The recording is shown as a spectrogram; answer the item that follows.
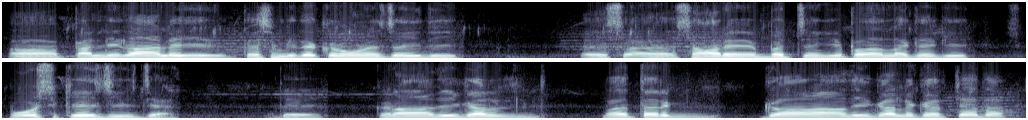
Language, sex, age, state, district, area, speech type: Dogri, male, 30-45, Jammu and Kashmir, Udhampur, urban, spontaneous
